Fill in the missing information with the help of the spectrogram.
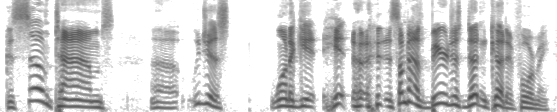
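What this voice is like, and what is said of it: Put-on Southern accent. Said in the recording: “With a southern accent”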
